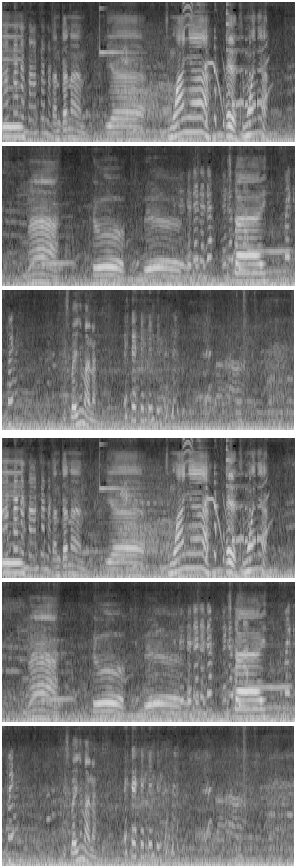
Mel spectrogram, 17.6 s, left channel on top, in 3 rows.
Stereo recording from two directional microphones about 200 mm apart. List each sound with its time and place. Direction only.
0.2 s a sound: 50° left (ahead or behind)
1.0 s speech: 10° left (ahead or behind)
6.4 s speech: 5° left (ahead or behind)
10.5 s speech: 5° left (ahead or behind)
13.1 s speech: 15° left (ahead or behind)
